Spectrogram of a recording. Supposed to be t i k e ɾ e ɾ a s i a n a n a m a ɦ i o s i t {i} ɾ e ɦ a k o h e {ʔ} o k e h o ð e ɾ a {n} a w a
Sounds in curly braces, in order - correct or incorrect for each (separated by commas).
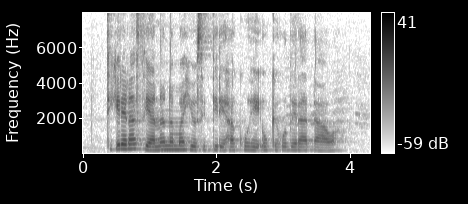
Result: correct, correct, incorrect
